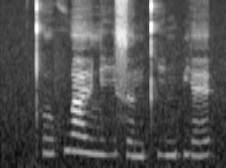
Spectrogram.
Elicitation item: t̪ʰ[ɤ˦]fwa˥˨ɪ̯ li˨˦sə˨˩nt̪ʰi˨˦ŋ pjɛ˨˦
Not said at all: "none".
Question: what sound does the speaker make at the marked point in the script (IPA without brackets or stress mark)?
ɤ˨˦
